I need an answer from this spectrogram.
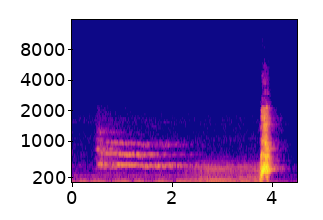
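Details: Tonka, a pet Alaskan Malamute, reacting to a played recording said to be Bigfoot: a steady, drawn-out whining tone for about two seconds, then one sharp, loud bark near the end, with a low hum underneath.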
